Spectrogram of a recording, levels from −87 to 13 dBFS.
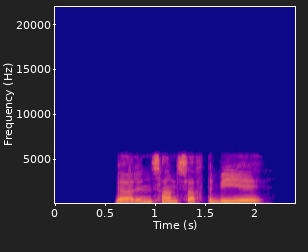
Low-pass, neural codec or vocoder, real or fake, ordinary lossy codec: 5.4 kHz; none; real; Opus, 32 kbps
